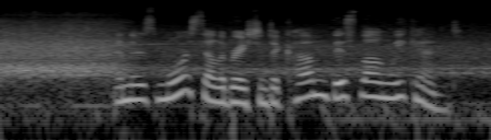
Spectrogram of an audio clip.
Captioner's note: cheers and Applause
